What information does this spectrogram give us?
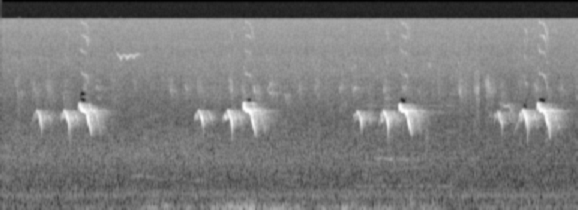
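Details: Himalayan shrike-babbler, white eye stripe and rufous wing patch, perched on a bare pear tree in an orchard and botanical gardens in the hills; short rising two-to-three-note whistled phrases repeated about every two seconds, with faint background hum.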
